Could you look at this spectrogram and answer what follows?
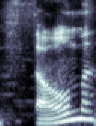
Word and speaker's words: Thome: Another tough pronunciation. Jim Thome. Jim Thome. Jim No, Thome.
